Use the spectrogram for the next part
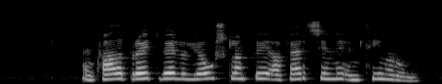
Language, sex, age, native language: Icelandic, female, 50-59, Icelandic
